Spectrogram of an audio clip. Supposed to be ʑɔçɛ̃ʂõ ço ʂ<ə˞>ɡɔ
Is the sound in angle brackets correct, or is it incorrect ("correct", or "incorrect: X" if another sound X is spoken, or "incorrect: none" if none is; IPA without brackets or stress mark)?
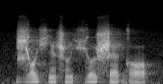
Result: incorrect: ɐ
